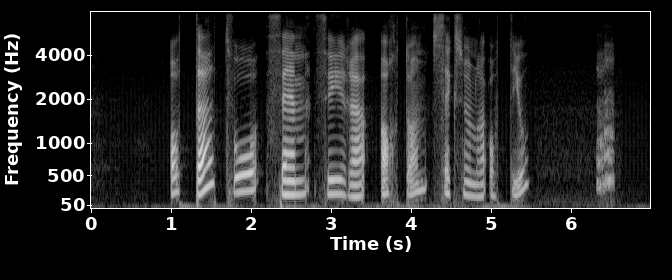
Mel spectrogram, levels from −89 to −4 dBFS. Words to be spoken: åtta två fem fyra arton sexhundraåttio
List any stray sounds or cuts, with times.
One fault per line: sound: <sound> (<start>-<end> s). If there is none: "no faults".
sound: laugh (6.3-6.5 s)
